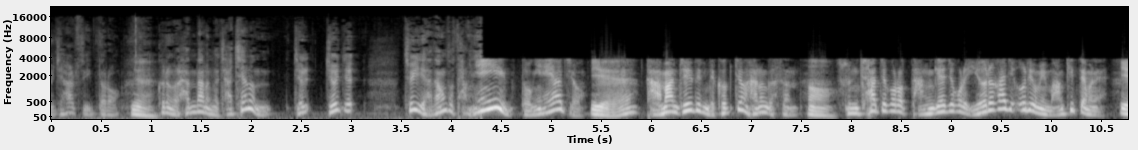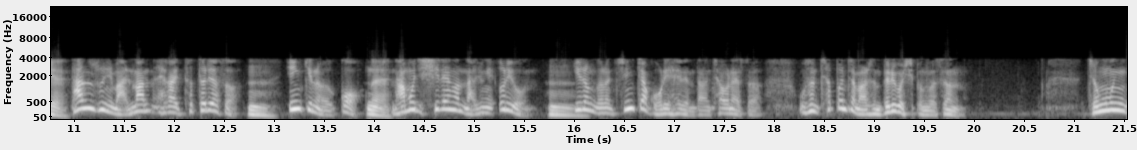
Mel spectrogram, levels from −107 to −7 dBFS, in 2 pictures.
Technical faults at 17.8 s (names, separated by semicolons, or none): input switched to a poorer device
